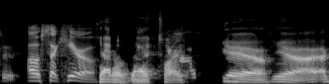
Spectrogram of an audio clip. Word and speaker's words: Sekiro: The Sarinko. How do you pronounce it? Oh, Sekiro.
